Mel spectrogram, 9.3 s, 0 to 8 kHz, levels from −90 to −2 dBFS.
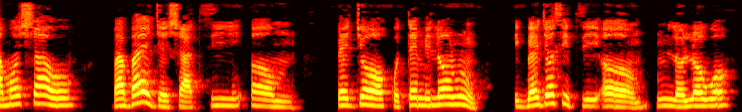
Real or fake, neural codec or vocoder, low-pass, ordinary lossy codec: fake; vocoder, 44.1 kHz, 128 mel bands every 256 samples, BigVGAN v2; 7.2 kHz; MP3, 32 kbps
